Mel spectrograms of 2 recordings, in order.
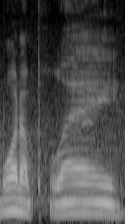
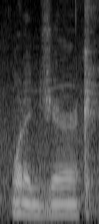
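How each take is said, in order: First: Said in the usual way. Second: Quiet, lower mock grumble at the fielder. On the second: Annoyed fan jokingly insulting the fielder, quiet grumble. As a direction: mutter it as a joking jab. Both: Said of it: "No, that's a great play".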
